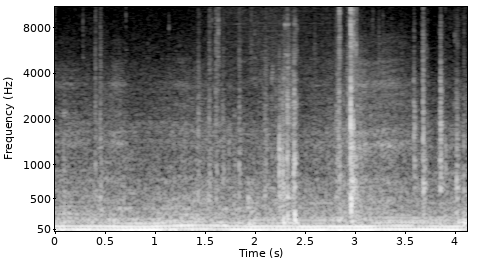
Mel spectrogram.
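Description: BMW 125i E82 coupé's 3.0-litre naturally aspirated straight-six (N52B30) running low and steady as the car creeps forward at low speed, with a few light clicks.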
